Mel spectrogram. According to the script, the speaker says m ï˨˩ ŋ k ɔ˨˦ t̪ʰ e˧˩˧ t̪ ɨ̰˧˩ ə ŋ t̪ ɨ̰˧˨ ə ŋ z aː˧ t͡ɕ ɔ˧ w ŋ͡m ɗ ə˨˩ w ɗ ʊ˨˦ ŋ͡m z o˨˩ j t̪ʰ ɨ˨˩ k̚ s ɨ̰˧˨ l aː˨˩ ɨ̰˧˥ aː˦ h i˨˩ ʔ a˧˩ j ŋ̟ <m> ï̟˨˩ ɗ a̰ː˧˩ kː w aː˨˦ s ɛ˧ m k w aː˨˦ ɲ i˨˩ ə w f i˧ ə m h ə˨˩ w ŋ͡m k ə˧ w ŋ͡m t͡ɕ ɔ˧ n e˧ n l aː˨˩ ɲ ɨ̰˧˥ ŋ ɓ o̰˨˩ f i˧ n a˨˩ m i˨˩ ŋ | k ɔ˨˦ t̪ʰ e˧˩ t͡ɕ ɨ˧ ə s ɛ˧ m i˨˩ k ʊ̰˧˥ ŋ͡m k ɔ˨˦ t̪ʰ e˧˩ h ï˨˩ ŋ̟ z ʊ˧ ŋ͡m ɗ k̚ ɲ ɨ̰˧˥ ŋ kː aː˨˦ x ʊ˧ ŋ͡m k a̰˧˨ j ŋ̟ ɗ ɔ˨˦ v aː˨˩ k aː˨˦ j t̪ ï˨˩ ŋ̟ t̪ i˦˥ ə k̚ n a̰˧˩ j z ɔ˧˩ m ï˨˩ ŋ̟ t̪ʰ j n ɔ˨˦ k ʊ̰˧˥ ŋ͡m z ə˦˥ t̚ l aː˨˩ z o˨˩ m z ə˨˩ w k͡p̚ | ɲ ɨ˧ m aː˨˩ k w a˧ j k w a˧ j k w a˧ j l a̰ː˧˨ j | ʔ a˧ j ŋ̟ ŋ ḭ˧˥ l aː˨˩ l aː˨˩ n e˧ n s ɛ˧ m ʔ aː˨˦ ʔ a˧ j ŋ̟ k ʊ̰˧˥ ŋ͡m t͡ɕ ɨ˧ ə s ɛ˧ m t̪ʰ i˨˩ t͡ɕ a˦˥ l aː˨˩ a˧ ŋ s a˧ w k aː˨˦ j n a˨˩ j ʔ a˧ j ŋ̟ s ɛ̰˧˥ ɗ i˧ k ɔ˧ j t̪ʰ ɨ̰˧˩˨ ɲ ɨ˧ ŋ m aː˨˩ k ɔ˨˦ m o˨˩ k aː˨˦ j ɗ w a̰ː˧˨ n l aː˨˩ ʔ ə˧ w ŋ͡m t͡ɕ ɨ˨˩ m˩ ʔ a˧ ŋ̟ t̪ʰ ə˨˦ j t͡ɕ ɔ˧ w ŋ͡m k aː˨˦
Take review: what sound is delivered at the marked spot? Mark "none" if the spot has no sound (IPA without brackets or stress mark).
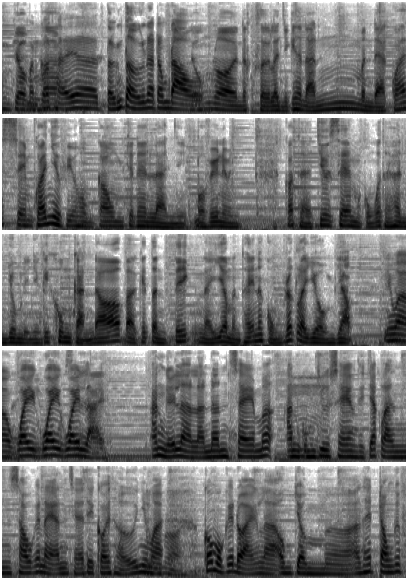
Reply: m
